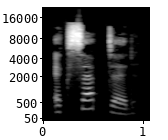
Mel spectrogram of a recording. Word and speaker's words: accepted: The past of accept is accepted. Accept has 2 syllables, and accepted has 3 syllables.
